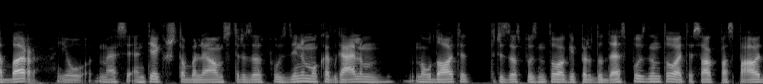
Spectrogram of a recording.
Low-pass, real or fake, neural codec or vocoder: 7.2 kHz; real; none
